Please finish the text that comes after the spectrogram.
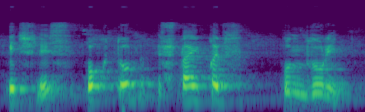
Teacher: the vowel is maintained because it is at the beginning. And actually it's pronounced like a hamza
